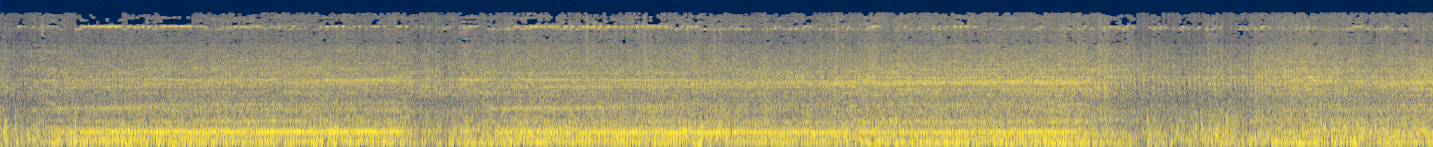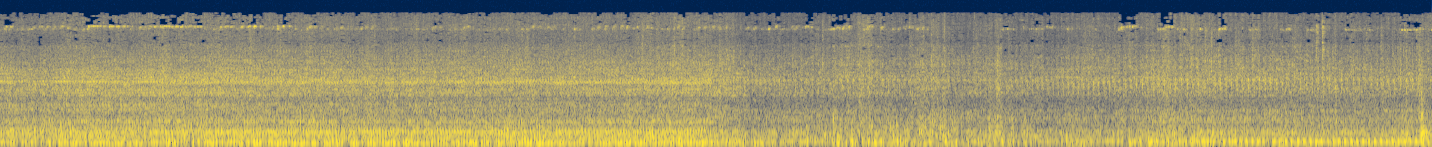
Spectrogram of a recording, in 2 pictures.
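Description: Engine of a small motor vehicle running as it drives along, a steady drone whose note shifts and whose level dips briefly about four, eleven and twenty-two seconds in.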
